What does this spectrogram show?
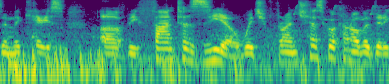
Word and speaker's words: Fantasia: are whimsical delightful and it is pronounced Fantasia and not Fantasia no matter what Disney might tell you this is fantasy anumber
